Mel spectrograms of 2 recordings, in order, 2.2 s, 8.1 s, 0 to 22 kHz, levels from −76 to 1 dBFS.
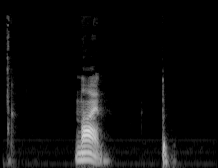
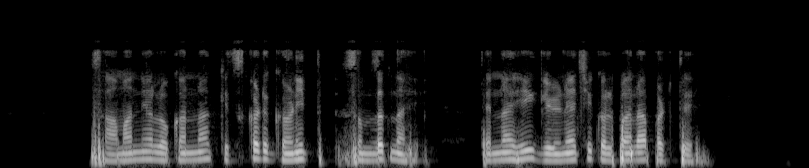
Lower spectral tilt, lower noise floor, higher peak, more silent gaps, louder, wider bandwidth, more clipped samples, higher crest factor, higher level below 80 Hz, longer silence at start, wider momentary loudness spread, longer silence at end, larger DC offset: about the same, -6.5 dB/octave vs -6.5 dB/octave; second, -65 dBFS vs under -90 dBFS; about the same, -2 dBFS vs -4 dBFS; neither; first, -20 LUFS vs -25 LUFS; first, 16.5 kHz vs 9.4 kHz; neither; about the same, 22 dB vs 22 dB; second, -56 dBFS vs -48 dBFS; second, 0.75 s vs 0.9 s; first, 24 LU vs 8 LU; second, 0.5 s vs 1 s; neither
